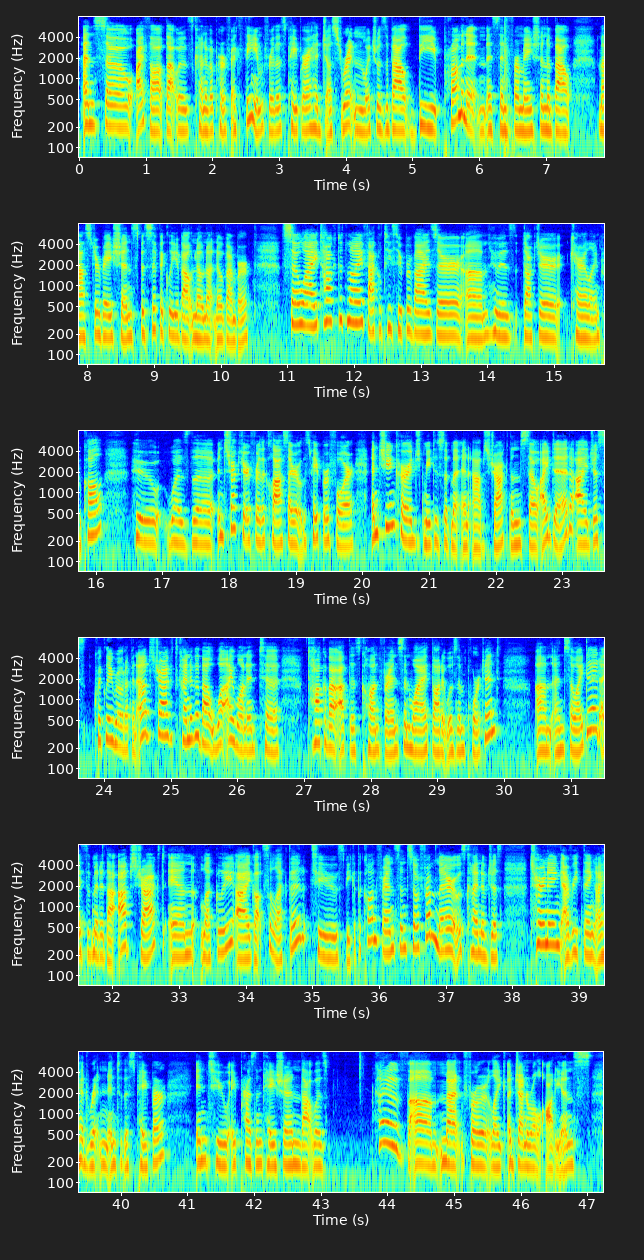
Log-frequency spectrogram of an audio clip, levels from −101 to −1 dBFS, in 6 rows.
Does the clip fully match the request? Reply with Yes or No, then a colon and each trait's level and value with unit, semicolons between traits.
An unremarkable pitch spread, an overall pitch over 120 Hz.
Yes: average, 3.4 semitones; high, 190 Hz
